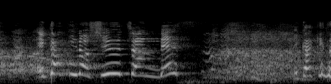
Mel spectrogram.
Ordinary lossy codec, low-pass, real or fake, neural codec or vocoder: none; none; real; none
